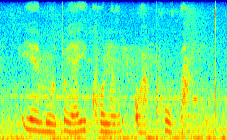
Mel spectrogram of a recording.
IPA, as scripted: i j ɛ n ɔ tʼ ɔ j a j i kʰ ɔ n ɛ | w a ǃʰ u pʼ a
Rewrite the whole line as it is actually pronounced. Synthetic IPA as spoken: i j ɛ m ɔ tʼ ɔ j a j i kʰ ɔ n a | w a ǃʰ uː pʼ a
